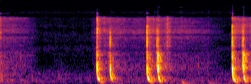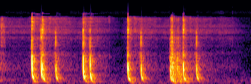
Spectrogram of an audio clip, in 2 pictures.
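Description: A tablet game plays short, repeated falling electronic sounds in quick pairs.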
